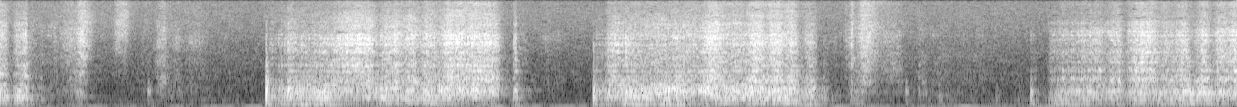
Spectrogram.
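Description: Fingers with painted nails draw a pink chalk arc across the surface of a hollow brown cardboard box. Chalk rubs on cardboard in three long, dry, scratchy strokes, separated by quieter pauses. Each stroke is a steady, gritty rasp centred in the mids with a hollow body.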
